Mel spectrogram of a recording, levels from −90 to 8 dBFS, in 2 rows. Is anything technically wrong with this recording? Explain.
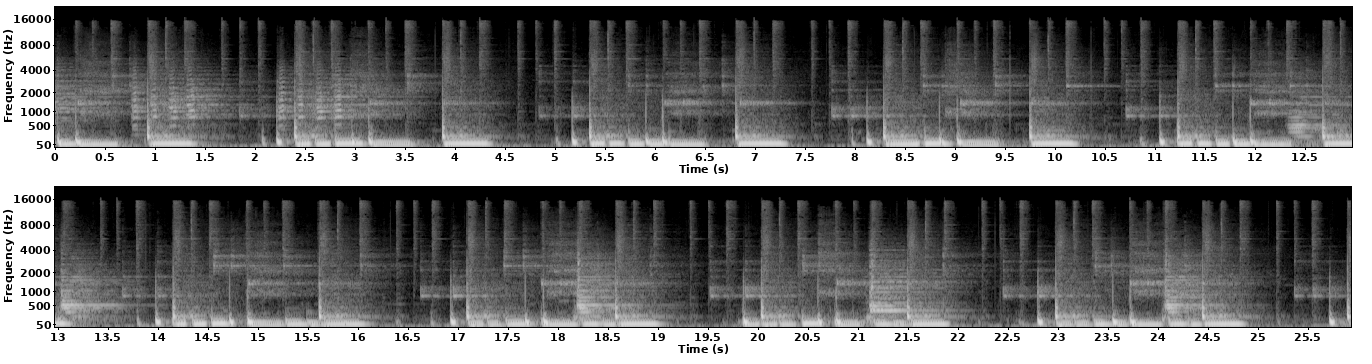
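Yes. There are two repeated frames, at 15.86–15.88 s and again at 22.57–22.60 s. Each time, a 23.2 ms block of compressed audio gets decoded twice, which fits a single codec frame being written or sent one extra time. That produces a brief stutter and lengthens the clip by 23.2 ms per event. On the waveform, the same short shape appears twice back to back. On a spectrogram, an identical narrow column repeats, often with a thin vertical line where the copies join.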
